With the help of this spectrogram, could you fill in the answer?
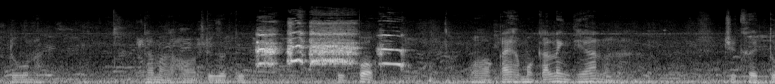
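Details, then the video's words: F2-line young red junglefowl, dated 23/12/2025, gives a bright, strident crow of roughly one second with a drawn-out ending, clearly standing out above a man's continuous talking that fills the rest of the recording. "Qaib dib zoo nkauj"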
